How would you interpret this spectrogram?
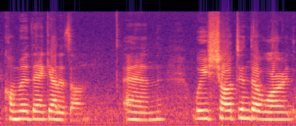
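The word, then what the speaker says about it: Comme des Garçons: Comme Des Garcons.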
